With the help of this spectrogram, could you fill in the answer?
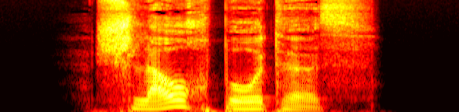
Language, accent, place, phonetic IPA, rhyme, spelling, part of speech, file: German, Germany, Berlin, [ˈʃlaʊ̯xˌboːtəs], -aʊ̯xboːtəs, Schlauchbootes, noun, De-Schlauchbootes.ogg
- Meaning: genitive singular of Schlauchboot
